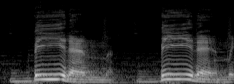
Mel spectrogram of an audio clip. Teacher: Você vai perceber que aqui é uma átona, logo beat 'em, beat 'em. Então, o fato da gente ter tido um H-dropping, ou seja, o apagamento do H, vai fazer com que você possa dar o flapping, fazer a chibatada no T do beat. E aí você fala beat 'em.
